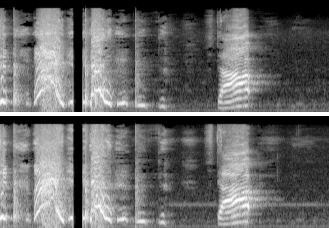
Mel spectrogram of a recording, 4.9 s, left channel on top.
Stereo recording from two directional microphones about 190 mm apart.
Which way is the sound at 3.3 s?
20° right (ahead or behind).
